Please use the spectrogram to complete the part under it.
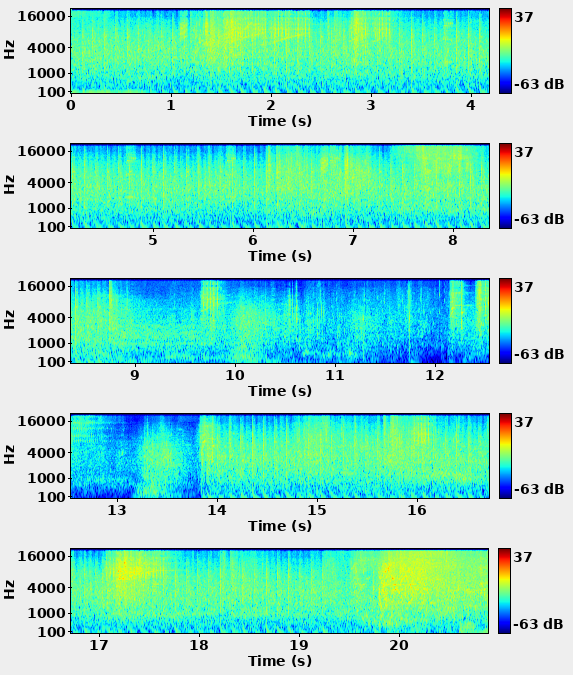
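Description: Continuous rapid automatic gunfire from a Warframe-style shooter game during a Yareli build showcase, dense sustained bursts filling most of the stretch, with a short lull in the middle before firing resumes, loud and without pause.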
